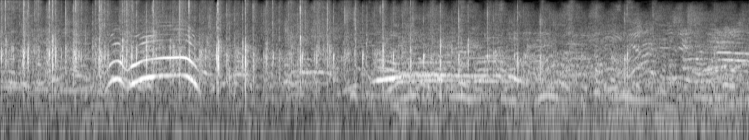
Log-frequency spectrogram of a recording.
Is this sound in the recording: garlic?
no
